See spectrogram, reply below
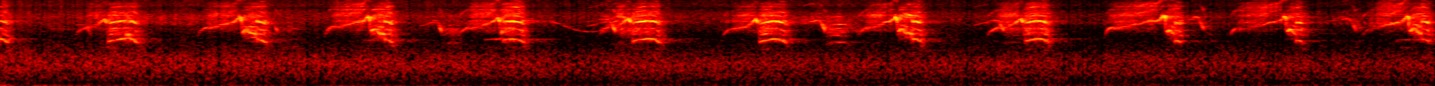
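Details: At a wild leucistic red-tailed hawk nest in Tennessee, around the first feedings of a newly hatched chick: short high chirping notes repeated roughly every half second, over steady low wind rumble.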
